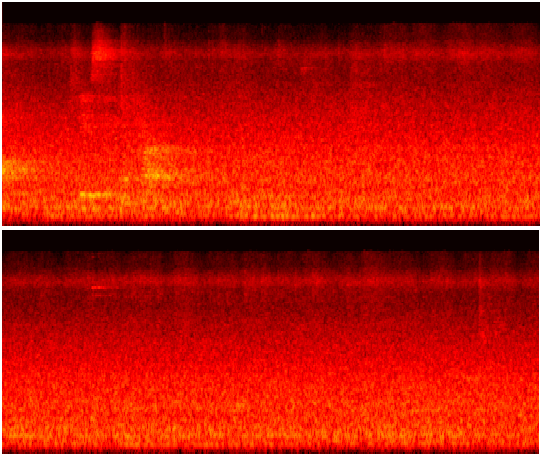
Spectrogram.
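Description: Steady hiss of classroom background noise, with a couple of brief spoken sounds in the first two seconds.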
